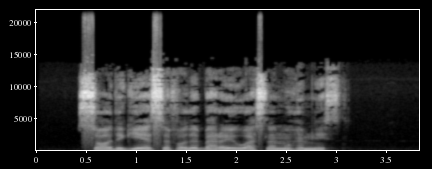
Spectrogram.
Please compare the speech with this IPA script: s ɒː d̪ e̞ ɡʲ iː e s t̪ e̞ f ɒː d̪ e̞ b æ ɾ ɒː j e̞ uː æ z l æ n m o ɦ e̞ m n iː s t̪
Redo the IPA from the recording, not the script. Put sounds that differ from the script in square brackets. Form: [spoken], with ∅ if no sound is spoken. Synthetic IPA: s ɒː d̪ e̞ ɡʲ iː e s t̪ e̞ f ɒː d̪ e̞ b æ ɾ ɒː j e̞ uː æ [s] l æ n m o ɦ e̞ m n iː s t̪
